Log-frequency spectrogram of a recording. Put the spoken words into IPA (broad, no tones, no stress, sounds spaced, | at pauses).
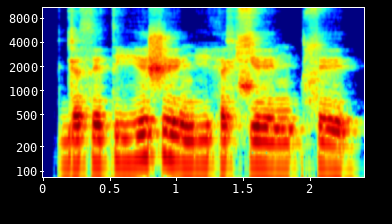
ɡ ɛ s e t iː e̯ ʃ eː ŋ iː h ɛ x ɕ eː ŋ u k ɬ e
